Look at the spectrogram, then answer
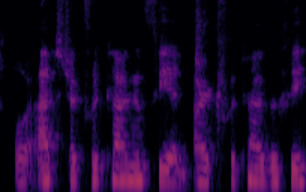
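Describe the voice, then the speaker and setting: A woman speaks at a moderate pace, her voice somewhat breathy. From Argentina. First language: Spanish (also German). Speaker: photographer. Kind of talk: presentation. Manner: hesitant, with many fillers.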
